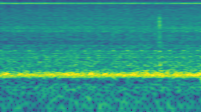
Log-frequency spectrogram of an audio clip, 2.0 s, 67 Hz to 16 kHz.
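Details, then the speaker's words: 2001 Toyota Highlander 2.4L, battery light on, battery dies overnight, engine idling: steady mid-pitched whine from alternator over low idle; scope shows ripple, failing alternator. "so as you can hear the engine is running and I don't know if you can hear this noise this noise is coming from the alternator there's like a little zooming noise coming from this area"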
